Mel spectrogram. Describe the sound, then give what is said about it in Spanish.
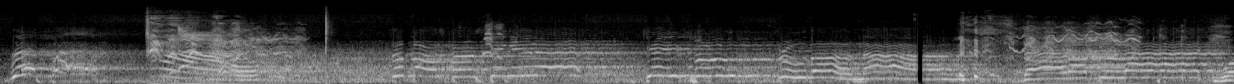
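A singer performing the US national anthem, The Star-Spangled Banner, holds a long, strained melody that climbs to a high note where the voice cracks and breaks into a squawking, honk-like sound, loud throughout. “Ahí me, me gusta cuando estaba todo calladito y cuando se le sale ese gallo la gente, oye, Uh -oh.”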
